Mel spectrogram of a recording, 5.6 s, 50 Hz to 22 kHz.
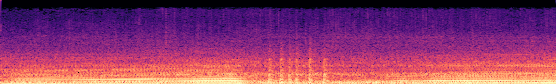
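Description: Tuned 265bhp Mk8 Ford Fiesta ST heard from inside, the engine droning and rising steadily under gentle throttle with road rumble, a brief bumpy clatter midway, then the steady pull resumes; no talking.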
